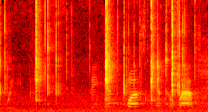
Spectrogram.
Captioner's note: tablets clicking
